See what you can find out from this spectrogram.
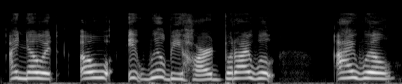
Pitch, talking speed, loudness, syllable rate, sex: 270 Hz, 150 wpm, -16 LUFS, 4.6 syllables/s, female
